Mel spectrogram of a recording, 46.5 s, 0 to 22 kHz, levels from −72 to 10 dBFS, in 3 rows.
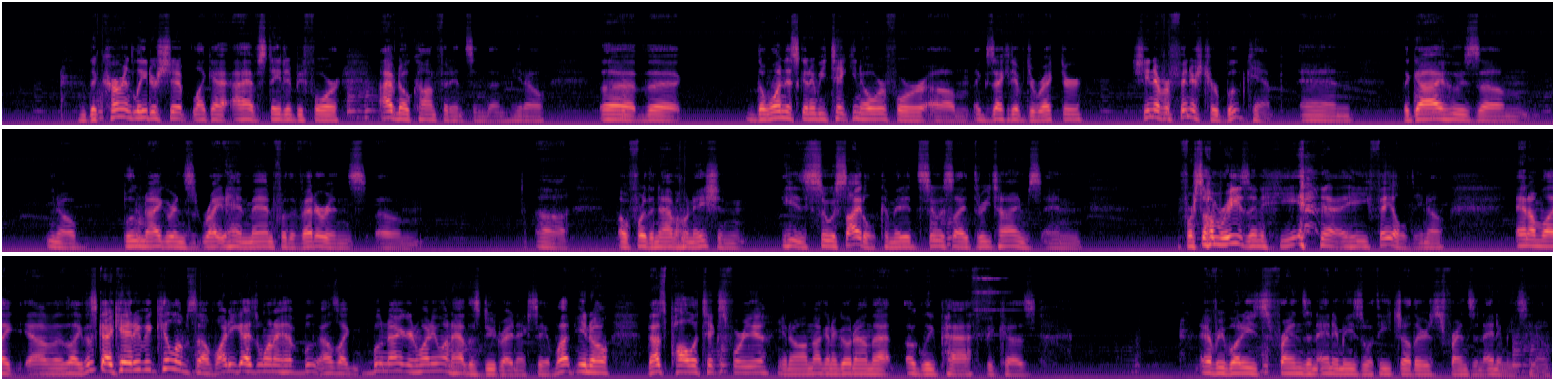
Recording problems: electrical hum; faint; throughout; 50 Hz, 25 dB below the speech
doorbell; faint; at 41 s; peak 10 dB below the speech

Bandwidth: 15 kHz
